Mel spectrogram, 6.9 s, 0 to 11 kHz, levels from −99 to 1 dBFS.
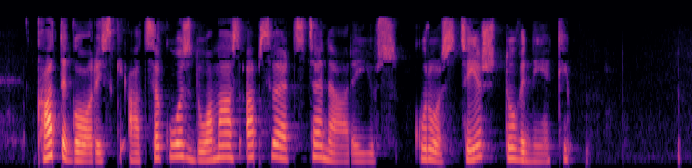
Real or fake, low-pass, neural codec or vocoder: real; 7.2 kHz; none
